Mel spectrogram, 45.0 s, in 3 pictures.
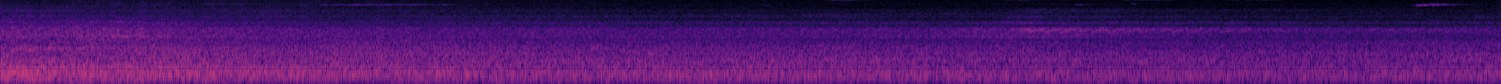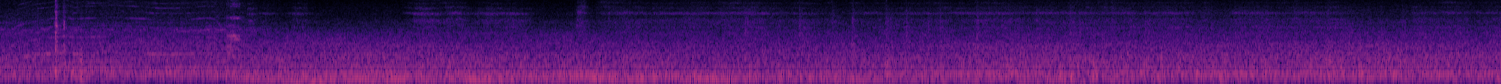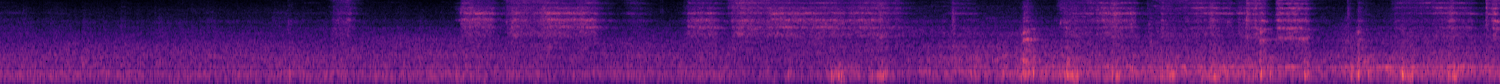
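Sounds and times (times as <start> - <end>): train rumble on rails: 0.0 - 45.0
faint high whistling: 9.4 - 17.4.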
